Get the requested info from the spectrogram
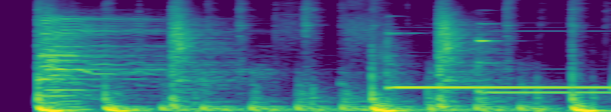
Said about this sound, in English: Another ring of the doorbell. Let's see who's here.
